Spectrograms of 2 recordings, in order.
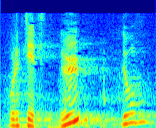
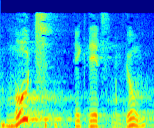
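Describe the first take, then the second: First: The stress falls on the word nu. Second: The stress falls on the word moet.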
